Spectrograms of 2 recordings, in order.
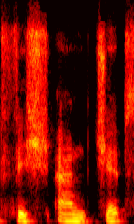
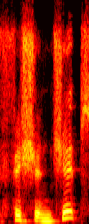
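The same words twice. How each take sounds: First: Each word is said separately and fully. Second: The words link and 'and' is reduced. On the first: The speaker calls it wrong. "not fish and chips" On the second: The speaker calls it right. "connected speech. So we say fish and chips"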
